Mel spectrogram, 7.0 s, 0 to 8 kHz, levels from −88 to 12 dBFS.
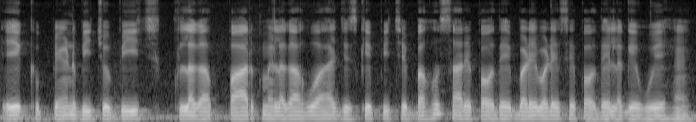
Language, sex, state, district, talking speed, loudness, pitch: Hindi, male, Uttar Pradesh, Lucknow, 190 wpm, -18 LUFS, 95 Hz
